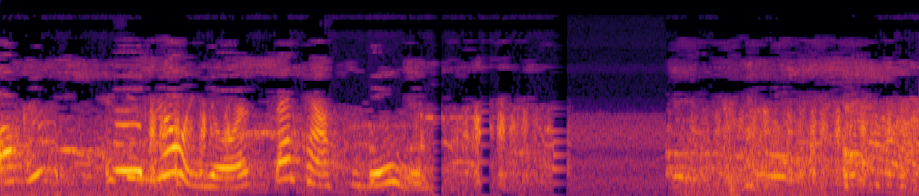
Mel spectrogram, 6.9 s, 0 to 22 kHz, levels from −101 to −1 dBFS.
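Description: At 3.25 to 3.34 s and again at 3.61 to 3.70 s, a burst of packet loss cuts out about 60 ms each time. The receiver stretches the last sound into a brief fading buzz or hiss, then the audio jumps ahead, too short to be a dropout. From 4.15 to 5.02 s comes a much longer gap, likely a network dropout. About 840 ms is never heard, and a concealment tail covers the whole stretch instead of decaying into silence, before the sound returns further on.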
